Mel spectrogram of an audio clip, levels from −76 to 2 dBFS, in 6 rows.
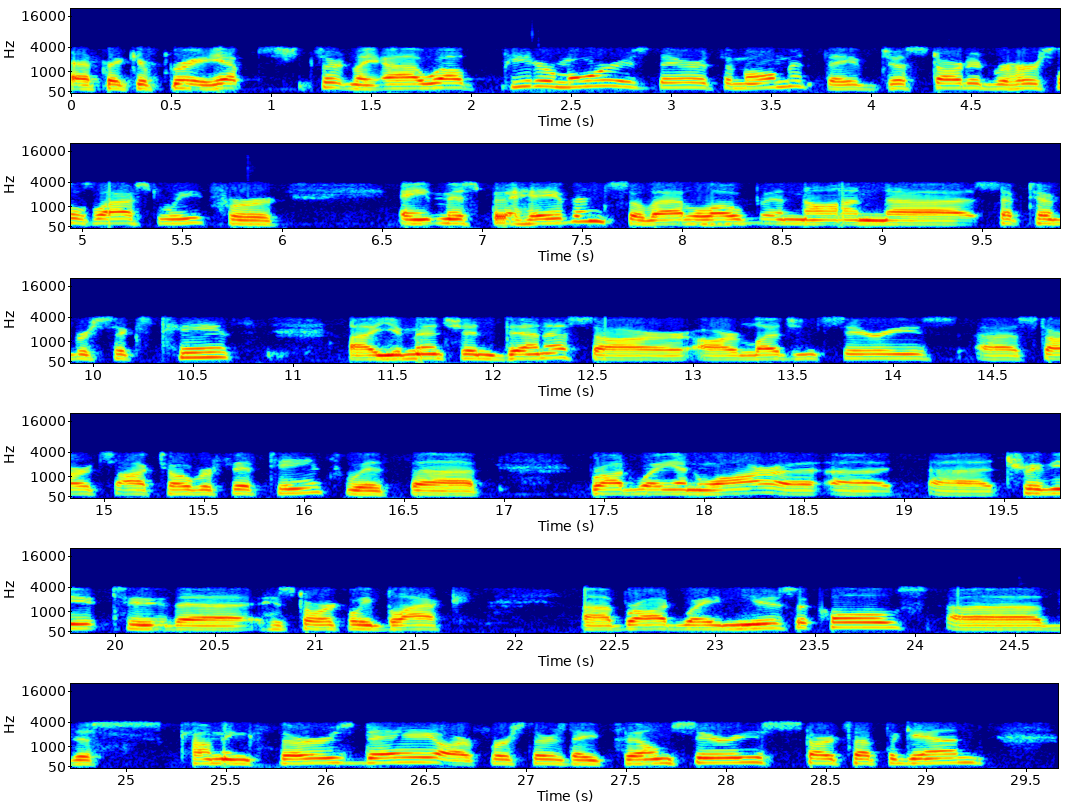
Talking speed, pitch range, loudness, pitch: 140 wpm, 145-175 Hz, -17 LUFS, 160 Hz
